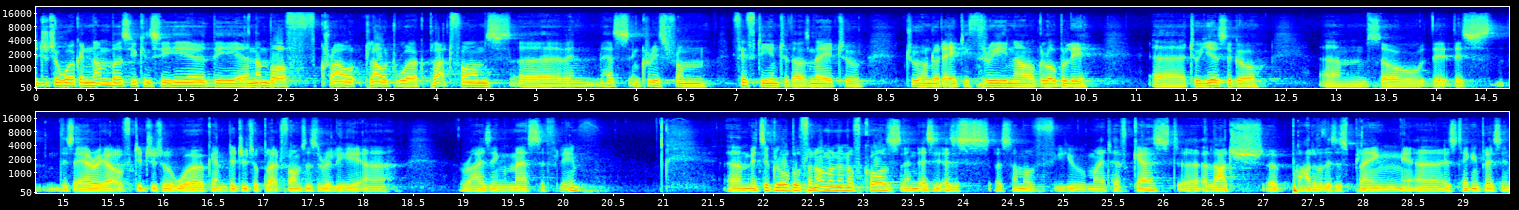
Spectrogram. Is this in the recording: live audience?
yes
